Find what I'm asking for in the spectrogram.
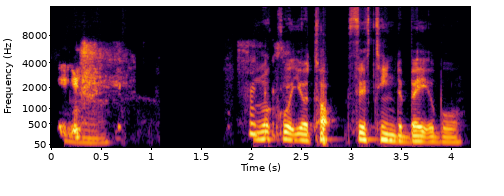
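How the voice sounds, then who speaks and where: A young man, hosting a casual podcast chat in a calm, laid-back way. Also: mid-range voice, takes it slowly, crowd noise. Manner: laid-back, wraps up with a calm put-on radio voice. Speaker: podcast host.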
